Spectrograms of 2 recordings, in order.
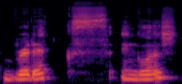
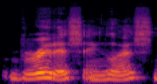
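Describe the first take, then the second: First: "British" with an x, as BRIT-iks; misspelling read out. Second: Said in the usual way. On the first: Shown as a demonstration. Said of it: "I spelled British with an X H". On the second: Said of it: "this should say American English".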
